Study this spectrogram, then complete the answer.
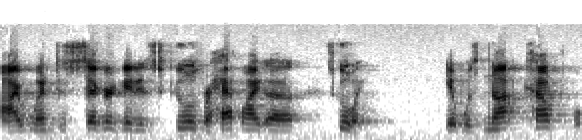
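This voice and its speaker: A man's fairly high voice, fairly slow and monotone, with flat intonation. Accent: Oklahoma. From Oklahoma. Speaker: school board member. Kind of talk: board meeting debate. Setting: remote video meeting.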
